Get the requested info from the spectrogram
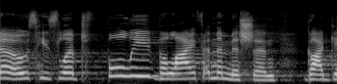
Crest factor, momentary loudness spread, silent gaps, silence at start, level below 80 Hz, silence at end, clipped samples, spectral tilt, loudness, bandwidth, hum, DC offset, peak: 16 dB; 7 LU; none; 0 s; -76 dBFS; 0 s; under 0.1%; -2.5 dB/octave; -21 LUFS; 13.5 kHz; none; under 0.1%; -4 dBFS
